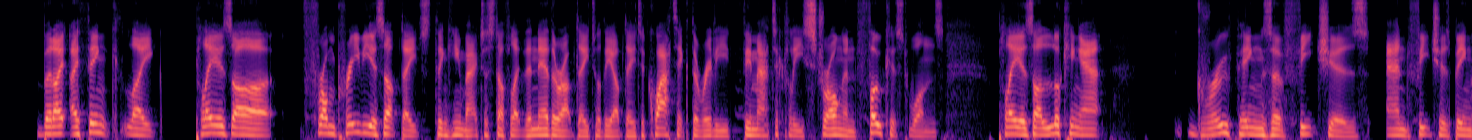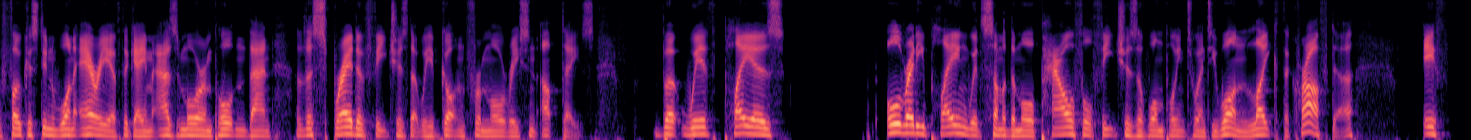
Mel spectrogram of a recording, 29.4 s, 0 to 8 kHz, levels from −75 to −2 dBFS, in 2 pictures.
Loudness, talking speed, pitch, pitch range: -24 LUFS, 160 wpm, 125 Hz, 110-145 Hz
